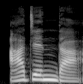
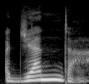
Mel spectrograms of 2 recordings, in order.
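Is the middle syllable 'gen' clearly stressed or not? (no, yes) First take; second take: no; yes. First: The syllables sound even, with no strong stress. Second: The middle syllable 'gen' is louder and stressed. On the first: The speaker calls it wrong. "아젠다 아니고요" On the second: The speaker calls it right. "이 gen 부분이 좀 더 크게 발음이 된다"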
